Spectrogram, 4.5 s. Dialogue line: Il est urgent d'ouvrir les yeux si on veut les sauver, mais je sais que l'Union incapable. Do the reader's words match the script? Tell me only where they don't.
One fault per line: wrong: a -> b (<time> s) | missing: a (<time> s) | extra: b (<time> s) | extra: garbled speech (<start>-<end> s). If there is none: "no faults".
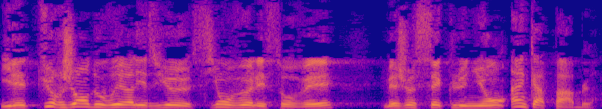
no faults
